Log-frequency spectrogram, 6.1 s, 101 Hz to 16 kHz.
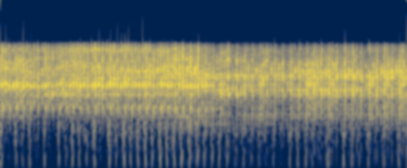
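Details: Iribis Virago 110cc moped four-stroke engine after replacing piston rings and valve stem seals; sharp regular knock at idle despite correct valve clearance and timing, pulling power fine; knock persists after teardown and reassembly, cause unknown.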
